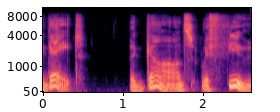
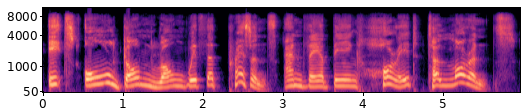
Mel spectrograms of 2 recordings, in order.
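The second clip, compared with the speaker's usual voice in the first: louder, slower, over a bad phone line; shouting; 10 semitones higher, 4 dB louder, slower than usual. A narrator's reading. Ethel shouting down the phone to Father Christmas. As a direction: call it out so he can hear. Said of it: "she shouted".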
